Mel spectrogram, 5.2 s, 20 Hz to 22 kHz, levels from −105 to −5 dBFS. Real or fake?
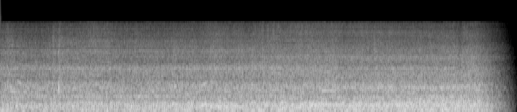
real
